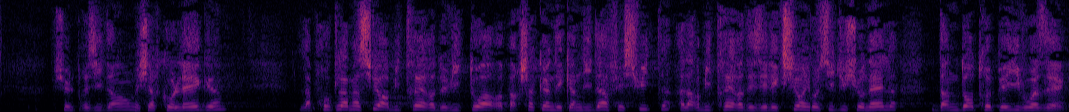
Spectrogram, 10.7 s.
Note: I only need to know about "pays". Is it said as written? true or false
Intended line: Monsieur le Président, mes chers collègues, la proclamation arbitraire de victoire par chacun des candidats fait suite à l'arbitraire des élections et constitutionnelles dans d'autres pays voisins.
true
